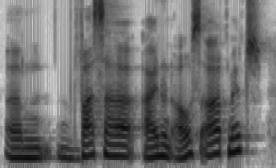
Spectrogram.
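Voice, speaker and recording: A man's voice: on the high side, takes it slowly, darkish tone. A man explaining medical points in a casual discussion, checking facts with his partner. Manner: explanatory, asks the other for confirmation. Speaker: medical podcast co-host.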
